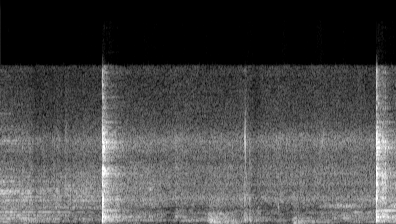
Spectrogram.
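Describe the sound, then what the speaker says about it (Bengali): Bora fritters frying in a wok give off a soft, steady sizzle, broken by a few sharp metallic clinks of a utensil against the pan, close and quiet. "আমি বড়াটা ভাজা শুরু করে দিয়েছি"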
